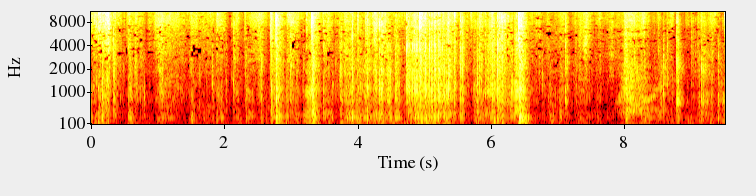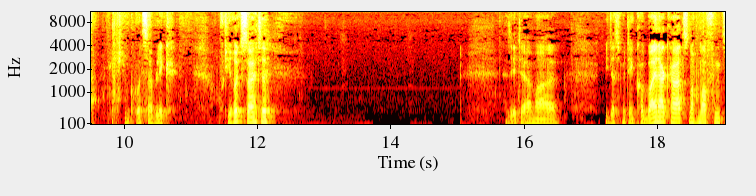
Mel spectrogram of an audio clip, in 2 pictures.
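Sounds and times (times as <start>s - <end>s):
cardboard box rustling and crinkling: 0.0s - 7.9s, 8.5s - 10.2s.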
